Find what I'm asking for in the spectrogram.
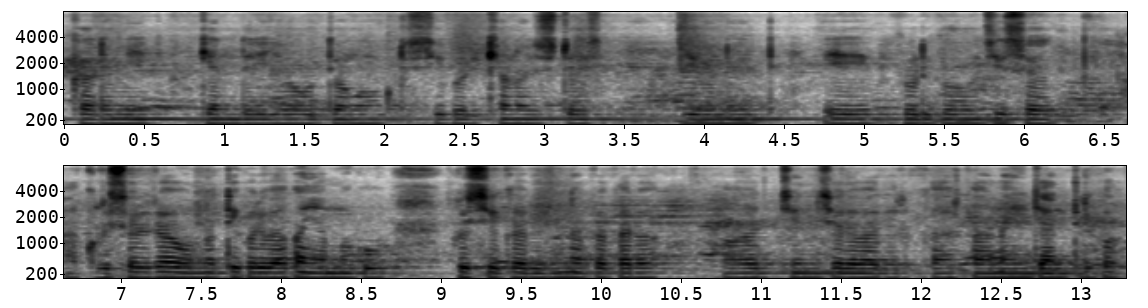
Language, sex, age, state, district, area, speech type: Odia, male, 18-30, Odisha, Subarnapur, urban, spontaneous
